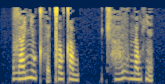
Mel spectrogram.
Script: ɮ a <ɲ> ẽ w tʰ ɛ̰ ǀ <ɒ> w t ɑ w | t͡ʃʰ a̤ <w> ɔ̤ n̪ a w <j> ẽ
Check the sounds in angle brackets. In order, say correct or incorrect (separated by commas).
correct, incorrect, incorrect, incorrect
